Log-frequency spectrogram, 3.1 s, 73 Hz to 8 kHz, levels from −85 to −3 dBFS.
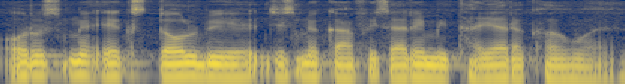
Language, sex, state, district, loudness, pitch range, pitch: Hindi, male, Arunachal Pradesh, Papum Pare, -15 LUFS, 105-115 Hz, 110 Hz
